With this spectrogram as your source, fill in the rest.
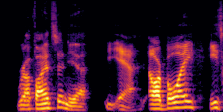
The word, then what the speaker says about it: Ineson: You know our boy Ralph Ensign? Ralph Ineson, yeah.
